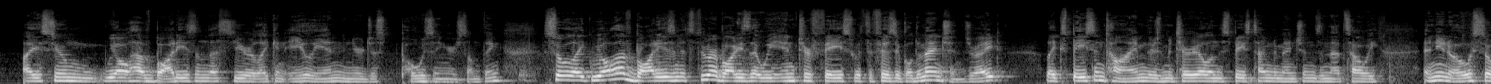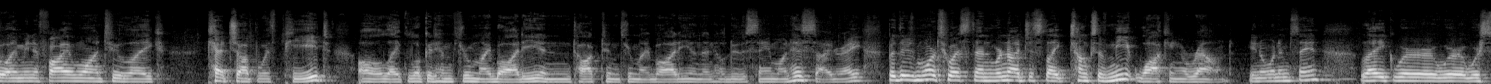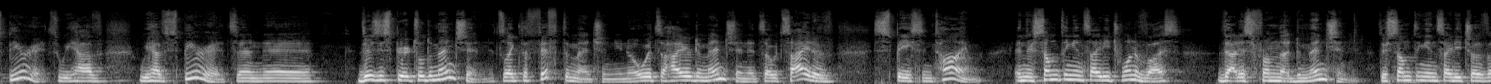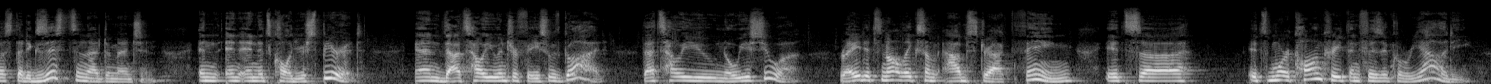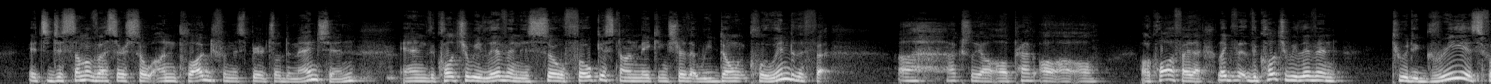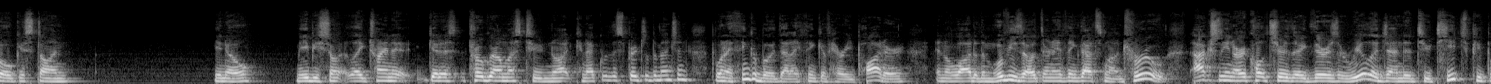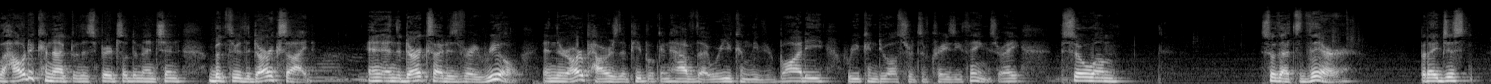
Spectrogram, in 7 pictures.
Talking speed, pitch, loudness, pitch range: 210 wpm, 155 Hz, -14 LUFS, 140-175 Hz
